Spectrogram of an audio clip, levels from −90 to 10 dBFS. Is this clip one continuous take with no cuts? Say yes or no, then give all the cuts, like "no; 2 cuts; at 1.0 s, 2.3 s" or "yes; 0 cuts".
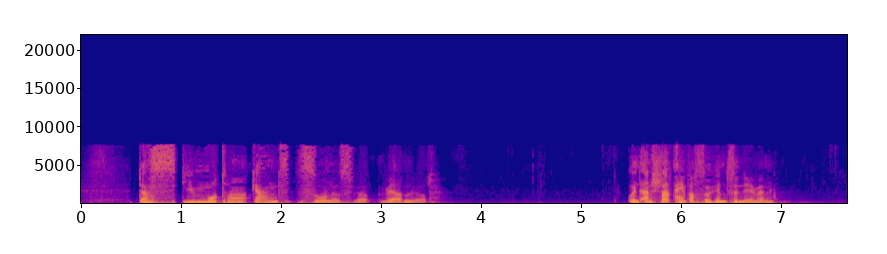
no; 4 cuts; at 0.9 s, 1.7 s, 2.1 s, 5.9 s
